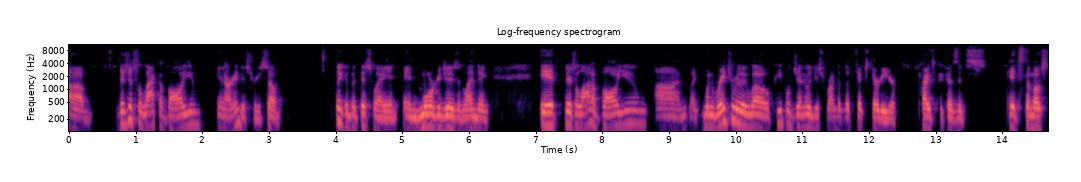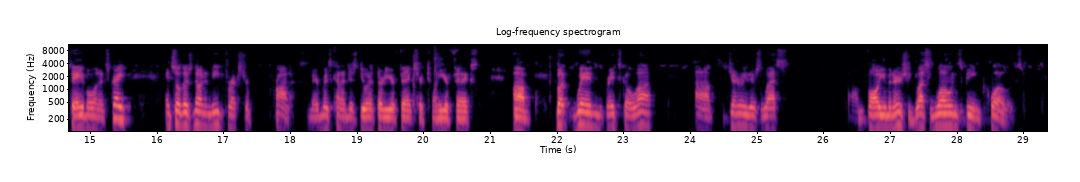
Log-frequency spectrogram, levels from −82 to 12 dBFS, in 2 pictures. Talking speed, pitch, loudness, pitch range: 190 wpm, 130 Hz, -22 LUFS, 115-145 Hz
